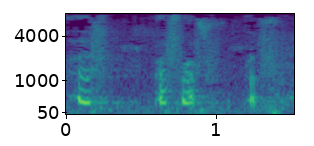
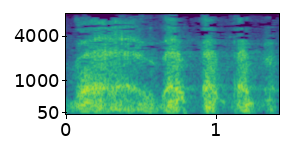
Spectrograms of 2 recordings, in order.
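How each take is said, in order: First: High little puppy yaps, much higher; yapping good dog. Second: Lower, much louder rough breathy barks; bad dog growl. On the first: Retold or imitated. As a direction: yap like an eager small dog. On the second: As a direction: bark like a big mean dog. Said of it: "And the bad dog goes".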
